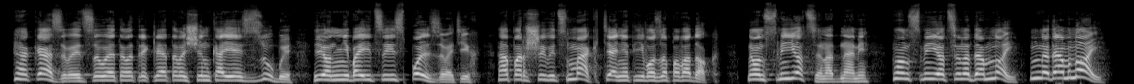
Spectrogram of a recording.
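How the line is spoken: Shouting. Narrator (Russian): Закричал Сульт

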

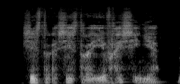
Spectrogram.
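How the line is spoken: Crowd whispering. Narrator (Russian): зашептались в толпе

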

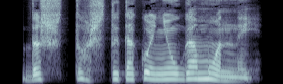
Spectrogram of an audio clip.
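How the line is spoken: Tired grumble. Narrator (Russian): Устало буркнул Скарт

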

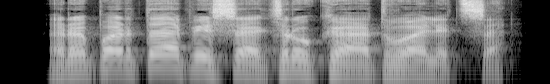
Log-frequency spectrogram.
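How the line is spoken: Stern. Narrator (Russian): строго сказал он

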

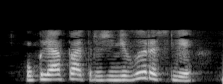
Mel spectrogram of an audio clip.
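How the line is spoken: Grumbled. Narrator (Russian): буркнула грабыня

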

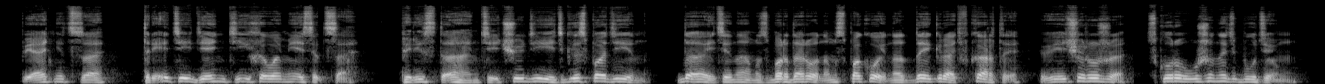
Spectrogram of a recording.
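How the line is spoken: Displeased old man's creak. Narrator (Russian): Старик издал булькающий звук горлом, выражал недовольство, проскрипел

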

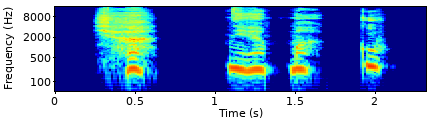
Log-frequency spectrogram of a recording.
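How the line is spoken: Halting whisper, young girl. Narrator (Russian): запинаясь, прошептала девочка

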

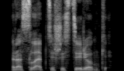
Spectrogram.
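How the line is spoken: Unpleasant snort. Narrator (Russian): неприятно фыркнул инспектор

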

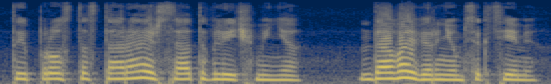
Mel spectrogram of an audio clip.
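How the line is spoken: Sighing. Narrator (Russian): вздохнул

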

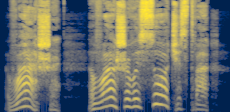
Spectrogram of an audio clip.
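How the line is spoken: Exclaim. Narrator (Russian): воскликнул

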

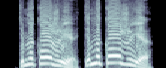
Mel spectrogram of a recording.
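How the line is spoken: Shrill shriek. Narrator (Russian): визгливый голос Эдины

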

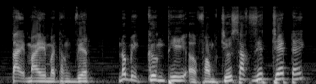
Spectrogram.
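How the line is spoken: Screaming while running. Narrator (Vietnamese): thằng Tèo bỏ chạy mà miệng thì cứ gào thét

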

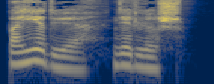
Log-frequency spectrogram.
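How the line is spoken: Weary. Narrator (Russian): устало выговорила она

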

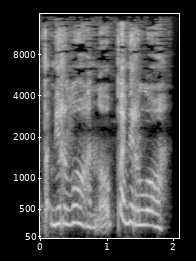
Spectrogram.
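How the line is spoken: Moaning. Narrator (Russian): Застонала

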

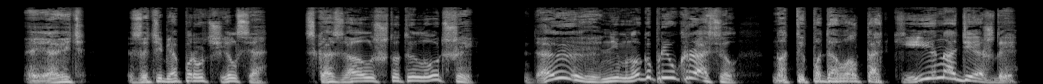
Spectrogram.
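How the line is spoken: Whistling terrified whisper. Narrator (Russian): голос его свистел, переходя на шепот от переполняемого ужаса, страха облажаться перед главным управлением

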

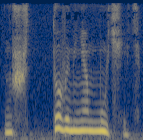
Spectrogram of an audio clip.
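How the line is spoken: Moaning. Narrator (Russian): простонала она

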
